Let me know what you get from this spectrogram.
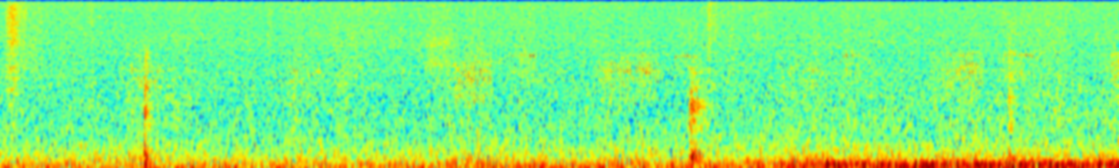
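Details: Pet cat purring or snoring, a low continuous rumbling purr throughout, growing slightly louder toward the end, with a few faint clicks and rustles.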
